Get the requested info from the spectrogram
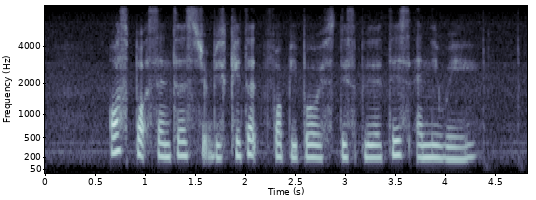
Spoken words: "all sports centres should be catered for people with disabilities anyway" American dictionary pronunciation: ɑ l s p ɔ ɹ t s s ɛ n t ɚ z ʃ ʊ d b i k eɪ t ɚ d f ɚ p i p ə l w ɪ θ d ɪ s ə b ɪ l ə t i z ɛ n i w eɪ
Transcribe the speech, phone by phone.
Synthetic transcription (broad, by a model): ɑ l s p ɔ t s s ɛ n t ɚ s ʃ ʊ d b i k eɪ t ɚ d f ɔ p i p ə l w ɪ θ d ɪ s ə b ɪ n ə t i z ɛ n i w eɪ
